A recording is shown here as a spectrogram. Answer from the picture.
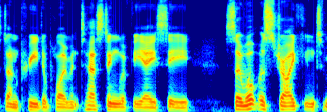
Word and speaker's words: AISI: And can I just be clear, the AI Safety Institute, AISI, is pronounced AC.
